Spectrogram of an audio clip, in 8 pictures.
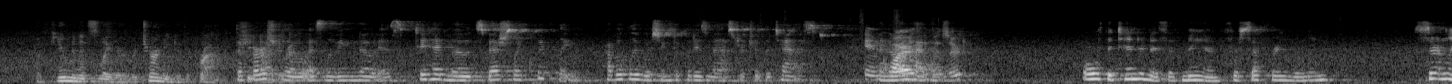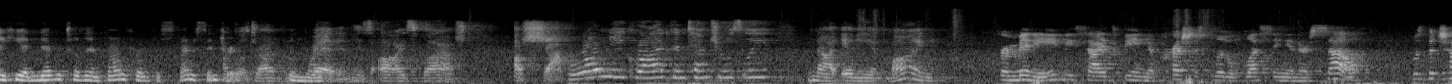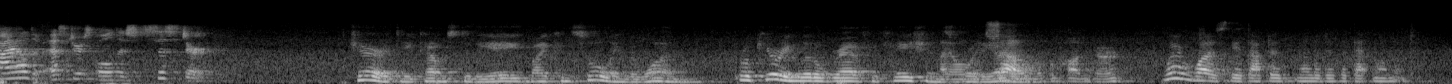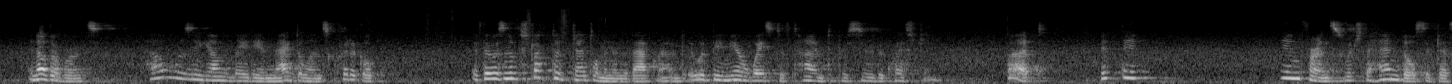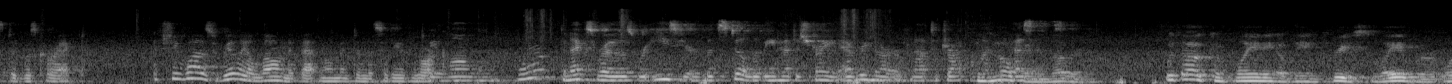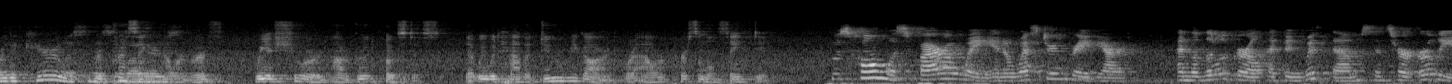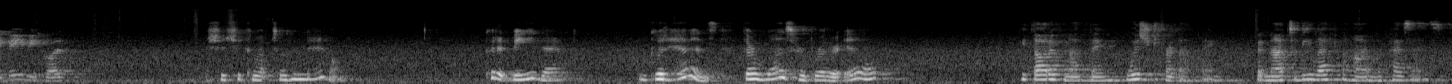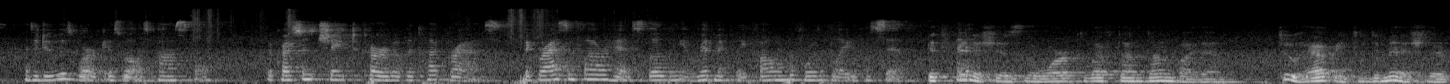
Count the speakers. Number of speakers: eight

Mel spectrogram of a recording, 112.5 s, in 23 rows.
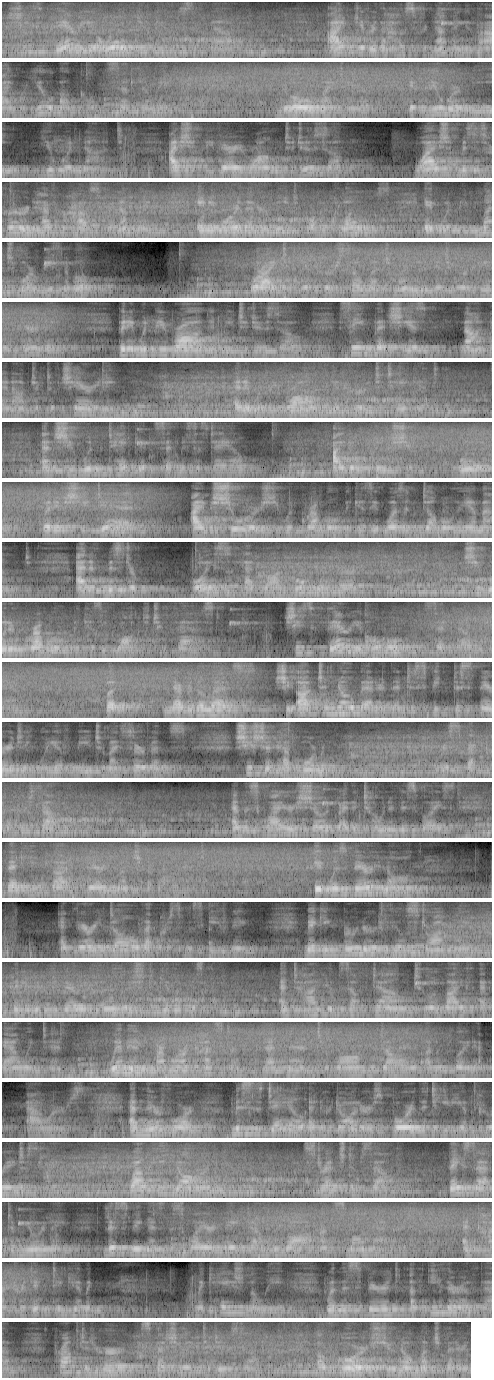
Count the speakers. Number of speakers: one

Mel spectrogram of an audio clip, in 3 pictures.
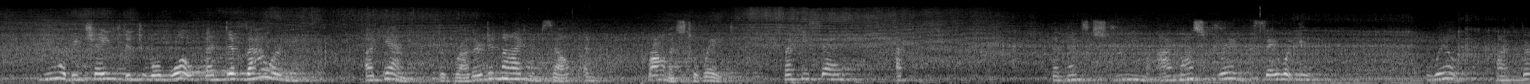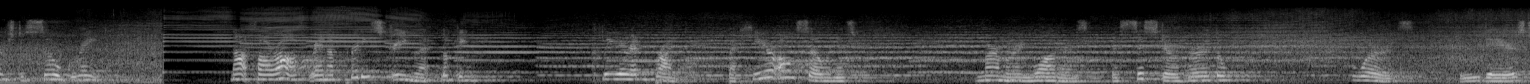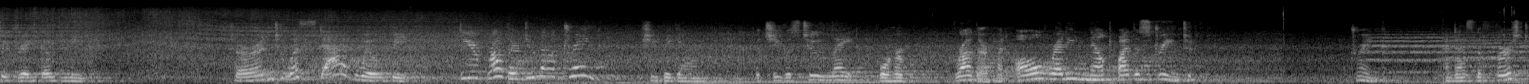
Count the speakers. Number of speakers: one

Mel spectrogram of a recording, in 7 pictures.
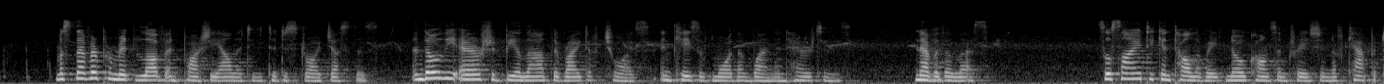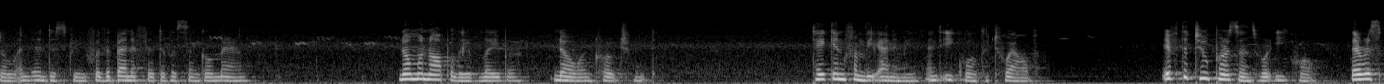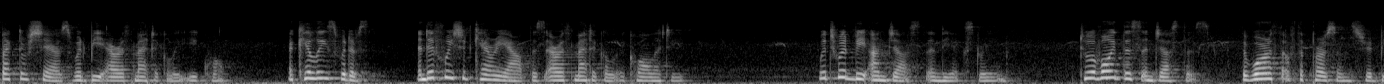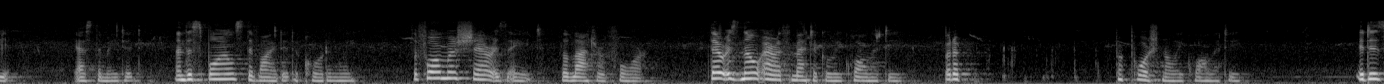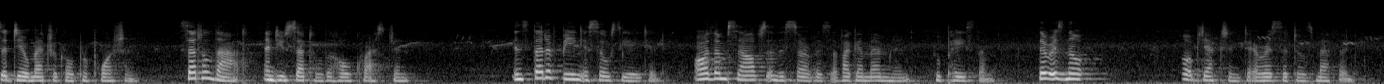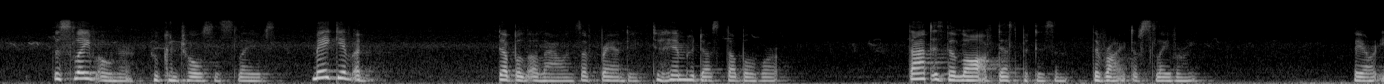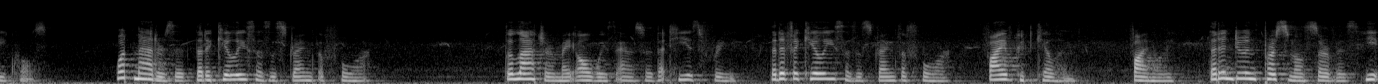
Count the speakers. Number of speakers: one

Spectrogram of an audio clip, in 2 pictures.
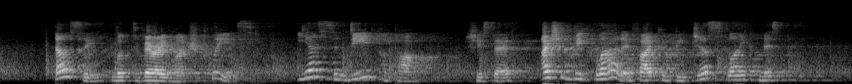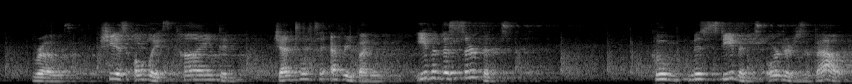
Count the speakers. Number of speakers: one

